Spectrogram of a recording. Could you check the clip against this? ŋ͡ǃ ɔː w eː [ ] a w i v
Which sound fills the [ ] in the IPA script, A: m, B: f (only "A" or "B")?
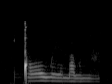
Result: A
